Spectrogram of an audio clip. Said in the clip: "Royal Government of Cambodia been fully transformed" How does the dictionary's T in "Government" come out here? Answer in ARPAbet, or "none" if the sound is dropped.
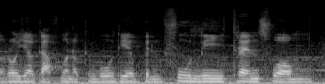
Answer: none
